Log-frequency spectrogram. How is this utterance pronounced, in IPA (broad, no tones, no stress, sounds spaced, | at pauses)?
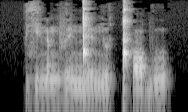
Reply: zʲ ə n ə ŋ v ɪ ŋ͡ǃ ɪː ŋ ɾ ɯ ǃʰ ɔ b u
